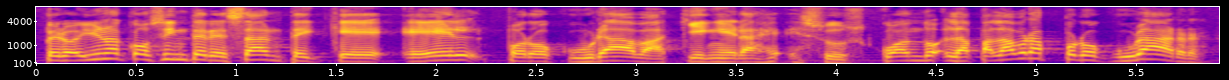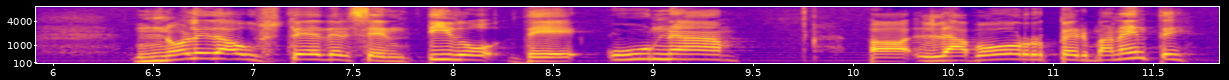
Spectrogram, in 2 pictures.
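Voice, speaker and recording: A man preaching a sermon as pastor, rising high and dropping to a hush, questioning his congregation directly. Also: lively intonation, a little slow. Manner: dramatic swings between raised and hushed passages.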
